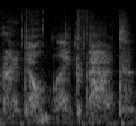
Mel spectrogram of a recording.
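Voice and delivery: soft, unvoiced whisper.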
